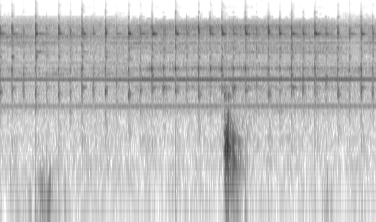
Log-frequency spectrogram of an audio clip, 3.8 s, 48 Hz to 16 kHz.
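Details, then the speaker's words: Used Lewmar V700 anchor windlass for a C-Dory 22, rebuilt and lubed, bench-run in reverse on a 12V car battery with DC motor polarity swapped: even, steady whirr with light regular ticking, no grinding or catching; spins freely, normal running. "Spinning freely, sounds pretty smooth. So I think this thing really checks out, and we're ready to put it on the boat."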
